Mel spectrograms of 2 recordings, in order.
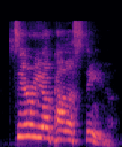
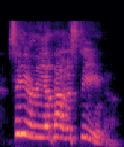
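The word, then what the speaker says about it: Syria Palaestina: So they rename it, close, no, Syria Palestina. I have to try and say it like an Italian, because they're Romans. I don't know if that's how they sound. I don't know. But Syria Palestina.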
